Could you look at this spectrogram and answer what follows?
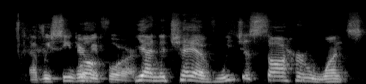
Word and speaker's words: Nechayev: but I said no I just call her Admiral Nechayev because that's what Picard calls her most people call her Nechayev she's in deep in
